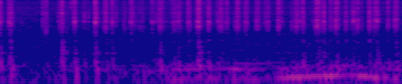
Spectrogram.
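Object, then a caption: Padded leather surface tapped with fingernails. Long red acrylic-style fingernails on both hands tap fast and scratch lightly across a flat, crinkled black leather (or faux leather) surface that likely covers padding. The sound is a quick, uneven patter of short, dry, bright clicks over a steady low hum, which grows louder in the second half.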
